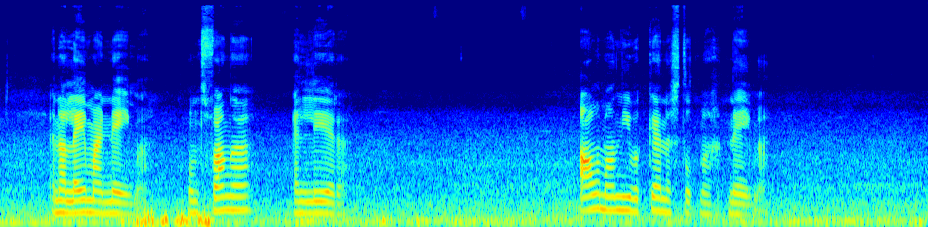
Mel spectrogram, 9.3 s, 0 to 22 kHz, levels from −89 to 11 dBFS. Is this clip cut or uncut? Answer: uncut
